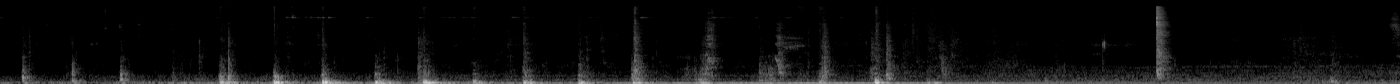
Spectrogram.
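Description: Footsteps walking at about two steps a second, each a dull thud with some handling rumble, stopping after about nine seconds; a single sharp click follows a couple of seconds later.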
